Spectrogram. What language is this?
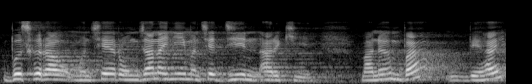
Bodo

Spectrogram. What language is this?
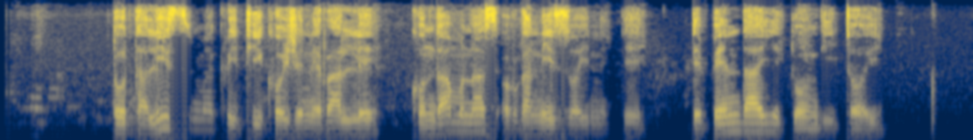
Esperanto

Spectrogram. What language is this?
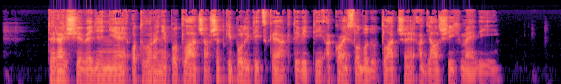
Slovak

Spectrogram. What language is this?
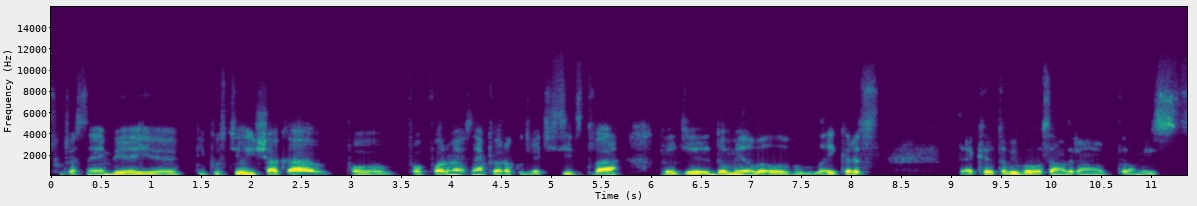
Slovak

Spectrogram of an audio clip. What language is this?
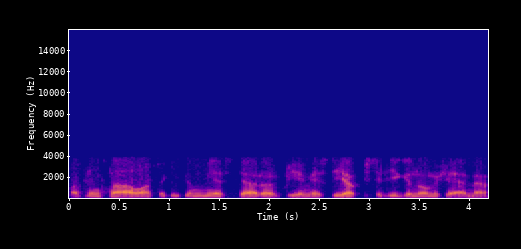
Lithuanian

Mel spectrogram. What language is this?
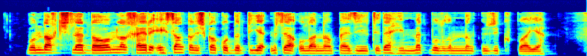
Uyghur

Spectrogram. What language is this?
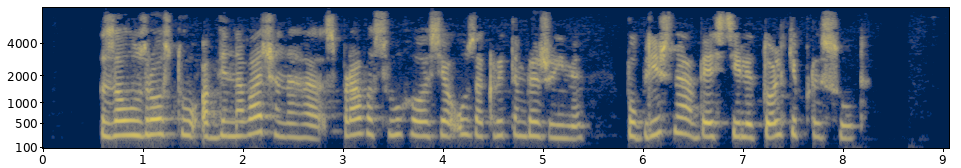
Belarusian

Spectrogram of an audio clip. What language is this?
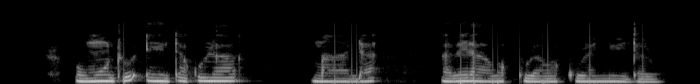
Ganda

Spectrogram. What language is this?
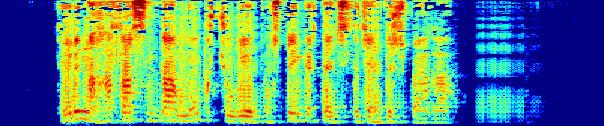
Mongolian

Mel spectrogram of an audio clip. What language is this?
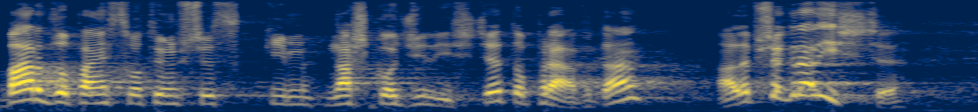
Polish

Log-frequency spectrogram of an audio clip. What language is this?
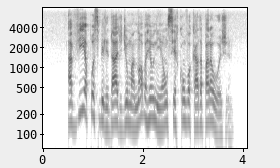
Portuguese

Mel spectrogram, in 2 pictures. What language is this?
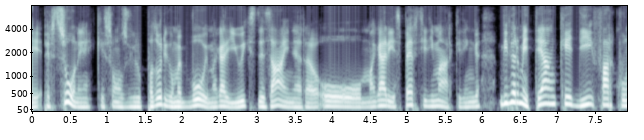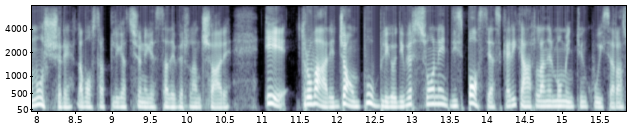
Italian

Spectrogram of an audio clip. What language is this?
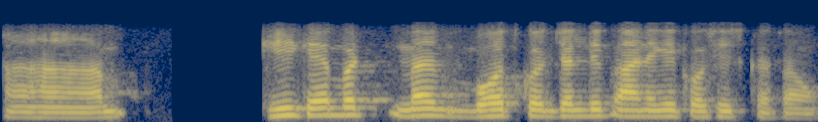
Urdu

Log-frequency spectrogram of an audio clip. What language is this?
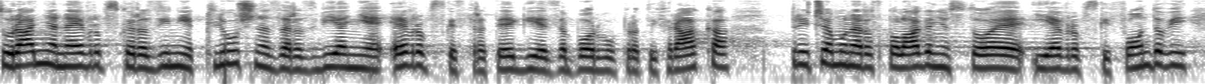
Croatian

